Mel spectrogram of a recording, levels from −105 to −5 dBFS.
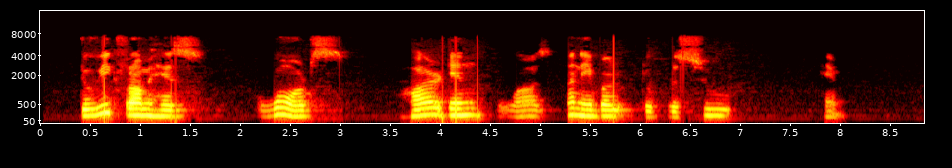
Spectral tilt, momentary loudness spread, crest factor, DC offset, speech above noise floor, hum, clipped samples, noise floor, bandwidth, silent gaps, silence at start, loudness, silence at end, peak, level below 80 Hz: -8 dB/octave; 21 LU; 22 dB; under 0.1%; 60 dB; none; under 0.1%; -85 dBFS; 7.4 kHz; none; 0.45 s; -26 LUFS; 0.85 s; -6 dBFS; -62 dBFS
